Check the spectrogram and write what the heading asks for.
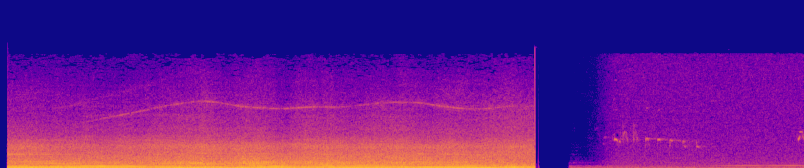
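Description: A large engine running loud and steady, cutting off abruptly after about five seconds. After a brief silence, faint music fades in with a held tone and high chirping notes.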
